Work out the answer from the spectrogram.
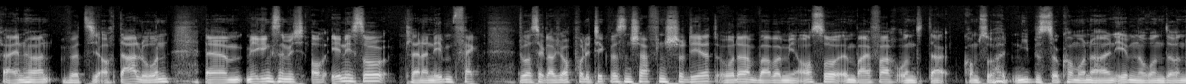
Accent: German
